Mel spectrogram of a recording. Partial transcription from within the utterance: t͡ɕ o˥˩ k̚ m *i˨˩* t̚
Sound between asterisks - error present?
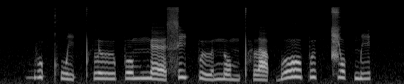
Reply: yes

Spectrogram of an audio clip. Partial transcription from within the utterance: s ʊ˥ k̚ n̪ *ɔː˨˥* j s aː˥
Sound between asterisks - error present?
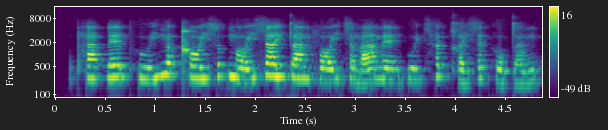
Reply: no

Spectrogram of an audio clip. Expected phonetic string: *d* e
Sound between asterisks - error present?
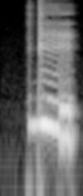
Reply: no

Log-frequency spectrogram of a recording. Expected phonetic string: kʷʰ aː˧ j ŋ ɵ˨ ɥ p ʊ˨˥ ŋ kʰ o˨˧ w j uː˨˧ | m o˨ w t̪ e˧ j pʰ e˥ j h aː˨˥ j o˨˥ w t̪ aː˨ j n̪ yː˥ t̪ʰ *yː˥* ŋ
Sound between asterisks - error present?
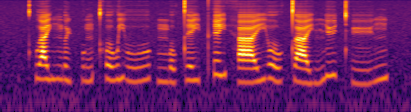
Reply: yes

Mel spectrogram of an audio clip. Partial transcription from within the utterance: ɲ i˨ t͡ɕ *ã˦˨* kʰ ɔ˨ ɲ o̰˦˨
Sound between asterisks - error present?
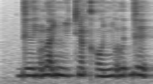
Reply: no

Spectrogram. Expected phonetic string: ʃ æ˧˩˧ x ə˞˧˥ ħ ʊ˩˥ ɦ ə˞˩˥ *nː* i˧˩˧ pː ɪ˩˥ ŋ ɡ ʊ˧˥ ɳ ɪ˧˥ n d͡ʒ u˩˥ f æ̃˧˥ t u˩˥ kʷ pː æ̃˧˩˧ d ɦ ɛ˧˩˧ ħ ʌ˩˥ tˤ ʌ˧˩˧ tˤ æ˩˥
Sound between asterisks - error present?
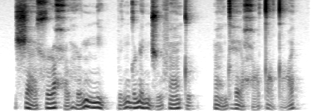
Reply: no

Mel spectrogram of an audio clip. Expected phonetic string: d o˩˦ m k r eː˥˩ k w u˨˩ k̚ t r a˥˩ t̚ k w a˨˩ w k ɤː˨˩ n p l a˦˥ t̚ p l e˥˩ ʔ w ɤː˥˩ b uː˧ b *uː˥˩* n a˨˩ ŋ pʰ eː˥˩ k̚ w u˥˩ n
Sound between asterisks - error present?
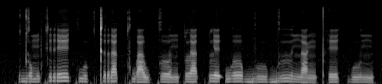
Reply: yes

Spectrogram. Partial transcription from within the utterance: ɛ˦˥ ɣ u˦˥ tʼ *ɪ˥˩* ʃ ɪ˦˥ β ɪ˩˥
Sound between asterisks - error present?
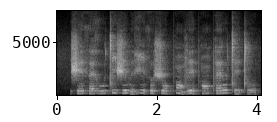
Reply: yes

